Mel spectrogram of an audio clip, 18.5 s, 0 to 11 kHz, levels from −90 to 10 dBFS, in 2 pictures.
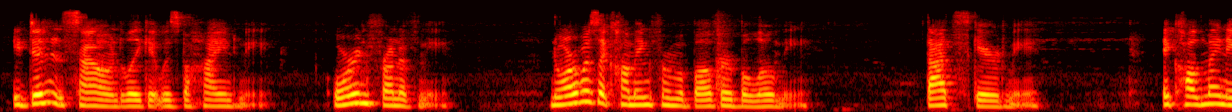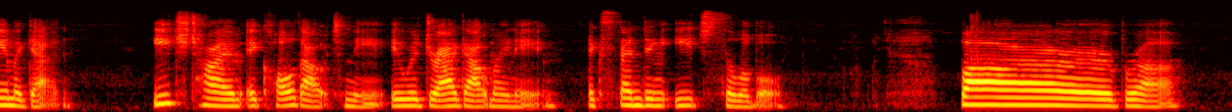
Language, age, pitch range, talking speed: English, 10-29, 185-240 Hz, 155 wpm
